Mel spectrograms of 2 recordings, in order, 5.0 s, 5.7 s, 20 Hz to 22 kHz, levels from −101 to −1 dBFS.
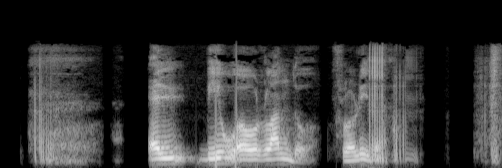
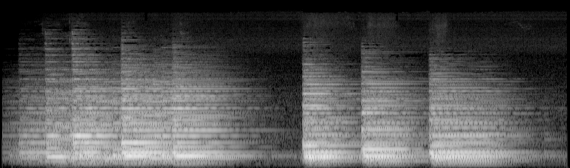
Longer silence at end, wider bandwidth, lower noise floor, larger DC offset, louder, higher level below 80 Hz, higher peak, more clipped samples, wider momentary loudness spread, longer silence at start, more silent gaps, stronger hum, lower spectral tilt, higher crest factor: second, 0 s vs 0.45 s; about the same, 7.6 kHz vs 8 kHz; second, -39 dBFS vs -50 dBFS; neither; about the same, -17 LUFS vs -18 LUFS; first, -58 dBFS vs -78 dBFS; about the same, -2 dBFS vs -2 dBFS; neither; first, 22 LU vs 15 LU; first, 0.4 s vs 0.2 s; first, 1.05-1.09 s, 1.24-1.47 s, 3.22-3.27 s, 4.26-4.42 s, 4.50-4.72 s vs none; neither; about the same, -5.5 dB/octave vs -6.5 dB/octave; about the same, 18 dB vs 16 dB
